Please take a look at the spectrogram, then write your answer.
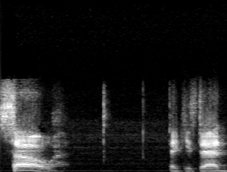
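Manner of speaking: rough, gruff, loud voice. Player voicing Raimi turning to the rest of the party, in a gruff voice. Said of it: "everyone hears in a gruff voice".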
